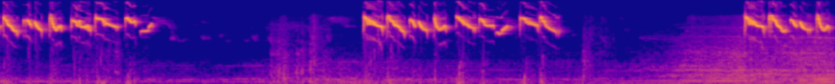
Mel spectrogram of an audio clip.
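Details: Three sharp high-pitched phrases from a kept white-eye singing gacor, roughly every three and a half seconds, each a fast string of six to eight thin downslurred notes over near silence, played to stimulate other white-eyes.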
